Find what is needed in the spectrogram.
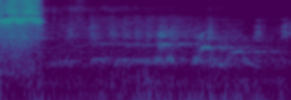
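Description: A cat meowing faintly a few times in short calls, after a brief hissing noise right at the start.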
